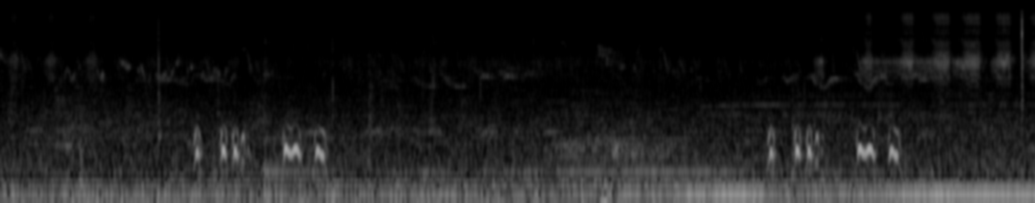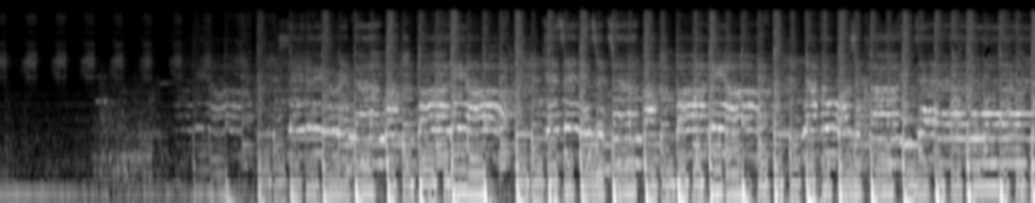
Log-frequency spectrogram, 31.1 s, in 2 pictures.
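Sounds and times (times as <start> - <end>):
bird low hooting calls: 2.4 - 7.1, 7.7 - 18.4
low hum: 16.2 - 31.0.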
